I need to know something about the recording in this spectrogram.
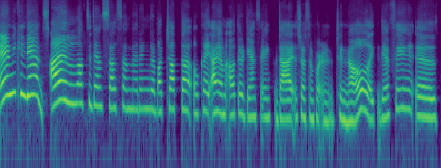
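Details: Woman deaf since birth from a genetic recessive condition, moderate to severe hearing loss, wears hearing aids, years of speech therapy, S sound still difficult; deaf speech (mild deaf accent).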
